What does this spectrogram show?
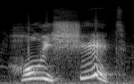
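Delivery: can't believe what he's seeing; stunned excitement. Real, not acted. Gamer stunned by trailer footage, loud high amazement.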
